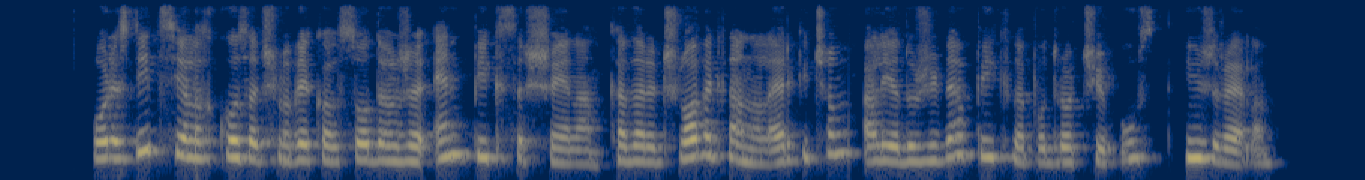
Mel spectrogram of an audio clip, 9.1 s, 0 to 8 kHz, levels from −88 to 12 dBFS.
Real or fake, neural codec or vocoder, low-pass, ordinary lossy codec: fake; codec, 24 kHz, 0.9 kbps, WavTokenizer, medium speech release version 2; 7.2 kHz; none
